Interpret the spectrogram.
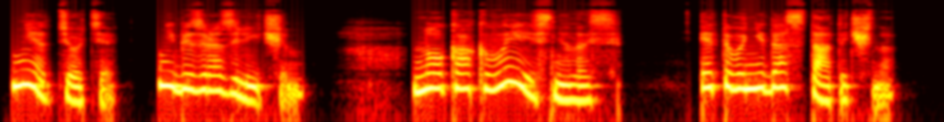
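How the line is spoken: Sigh. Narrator (Russian): вздохнула Бренна

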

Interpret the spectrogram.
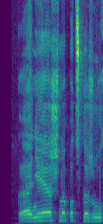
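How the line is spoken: Wry snort. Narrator (Russian): хмыкнул он

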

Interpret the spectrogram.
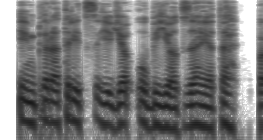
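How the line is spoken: Through clenched teeth. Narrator (Russian): процедила сквозь сжатые зубы Нико

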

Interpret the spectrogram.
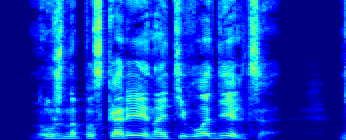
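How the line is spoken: Displeased grumble. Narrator (Russian): недовольно проворчал Вольшек

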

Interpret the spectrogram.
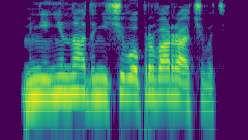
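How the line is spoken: Angry young man. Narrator (Russian): зло отозвался парень

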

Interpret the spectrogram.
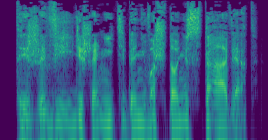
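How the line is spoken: Calm-sounding growl. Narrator (Russian): рычала Арана, внешне оставаясь совершенно спокойной

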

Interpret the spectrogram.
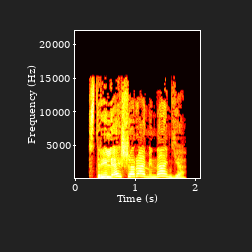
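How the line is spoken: Full-voiced yelling. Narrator (Russian): орала отрава в полный голос

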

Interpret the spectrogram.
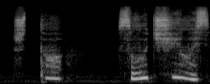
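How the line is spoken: Whisper. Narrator (Russian): прошептала я

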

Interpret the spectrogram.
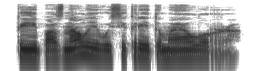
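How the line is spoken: Insinuating question. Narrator (Russian): вкрадчиво спросил Диаль

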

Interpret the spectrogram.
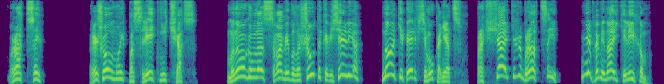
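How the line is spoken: Loud. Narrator (Russian): сказал громко

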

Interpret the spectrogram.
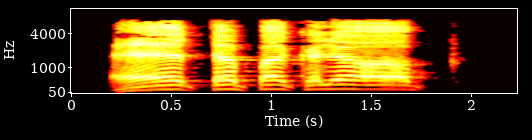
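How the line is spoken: Gnome yelling. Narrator (Russian): завопил гном

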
